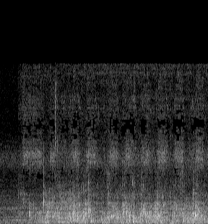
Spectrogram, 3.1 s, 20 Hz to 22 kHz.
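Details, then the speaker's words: Chest drain suction bubbling: continuous gurgling, rolling bubbling in the suction control chamber of a Pleurevac infant chest drainage system, set at 20 cm water with wall suction on, during a NICU in-service demonstration; expected finding. "now what you can see if we go back to kind of going over our chambers is a nice rolling bubble in this suction control chamber"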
